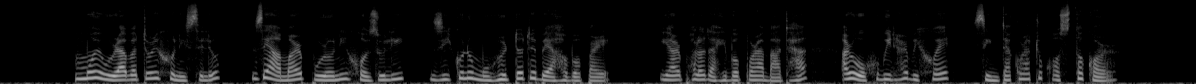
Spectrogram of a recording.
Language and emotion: Assamese, fearful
